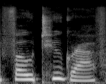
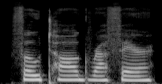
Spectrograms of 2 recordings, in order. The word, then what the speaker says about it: photographer: In conversation, she would say faux graph when she meant photographer, and that stress made the word sound unnatural. Once we broke it down, ph to graph, faux graphair, and faux graphi, she saw the pattern.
